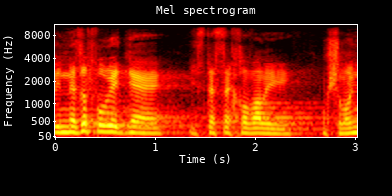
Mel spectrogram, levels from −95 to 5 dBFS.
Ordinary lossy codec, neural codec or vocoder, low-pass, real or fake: AAC, 48 kbps; none; 9.9 kHz; real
